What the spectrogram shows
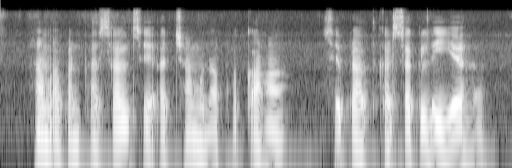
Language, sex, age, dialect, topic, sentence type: Magahi, male, 25-30, Western, agriculture, question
